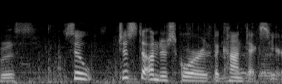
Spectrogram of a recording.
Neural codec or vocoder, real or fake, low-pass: none; real; 7.2 kHz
